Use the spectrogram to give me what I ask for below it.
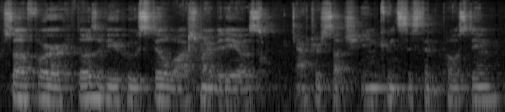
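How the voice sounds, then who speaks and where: A man's voice: on the low side, little pitch movement, moderate pace, warm tone, soft background music. A young man chatting casually to viewers while eating, talking with his mouth full between bites. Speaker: vlogger. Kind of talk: casual mukbang chat. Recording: roomy echo, faint background hiss.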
